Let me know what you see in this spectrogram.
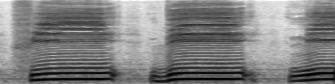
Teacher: Ya yang dibaca panjang, makhrajnya di jauf. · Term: ya al-maddiyah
